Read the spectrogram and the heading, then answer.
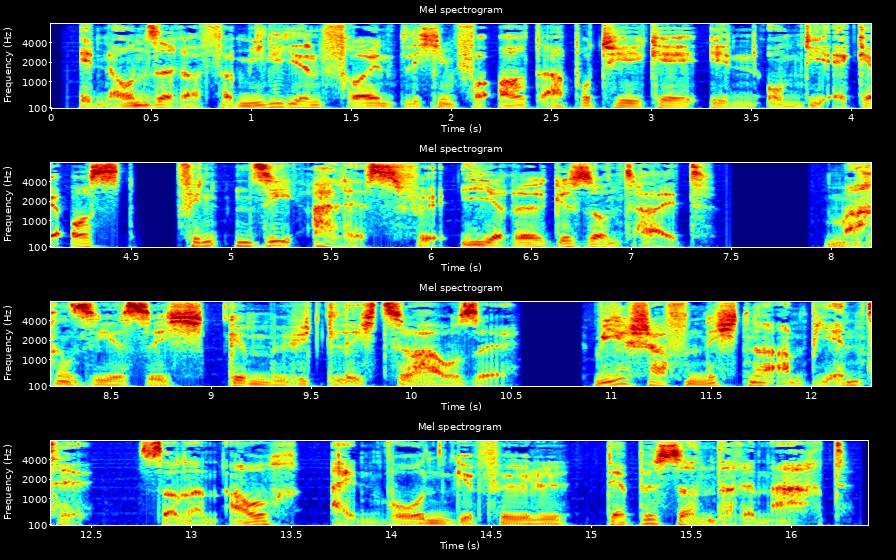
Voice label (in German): vertrauensvoll heimelig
